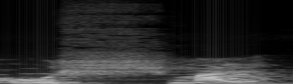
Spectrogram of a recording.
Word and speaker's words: Uxmal: que hice a uxmal bueno uxmal nosotros los yucatecos lo pronunciamos como uxmal uxmal algunas contribuciones se basan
